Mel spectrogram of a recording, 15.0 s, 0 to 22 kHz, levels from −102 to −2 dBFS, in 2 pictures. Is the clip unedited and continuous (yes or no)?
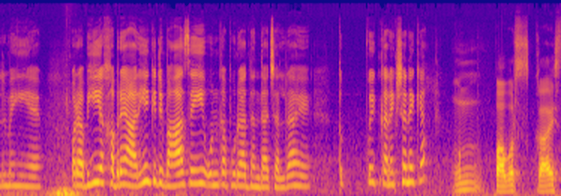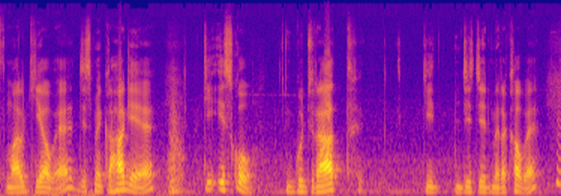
no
